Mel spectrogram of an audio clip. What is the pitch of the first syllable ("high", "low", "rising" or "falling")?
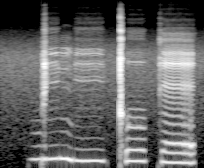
high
